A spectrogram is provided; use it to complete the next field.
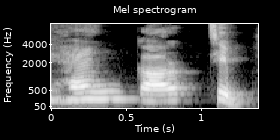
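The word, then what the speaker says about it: handkerchief: তাহলে এইটা হচ্ছে হ্যাংকারচিপ। তাহলে এই জায়গাতে যে লেটারটা উচ্চারণ হচ্ছে না সেটা হলো এখানে ডি, বাকিগুলা কিন্তু সব ঠিকঠাক মতন উচ্চারণ হচ্ছে।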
